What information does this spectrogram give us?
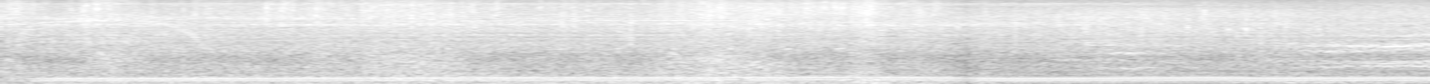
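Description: A vehicle driving in a video game gives off a steady engine drone with a constant low hum. It runs evenly for the whole stretch without clear shifts in speed.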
